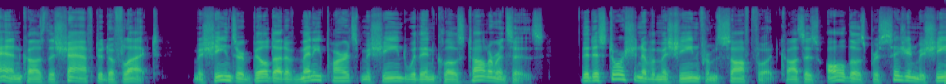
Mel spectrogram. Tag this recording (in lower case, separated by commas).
speech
